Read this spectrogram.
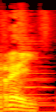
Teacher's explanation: la y al final de la sílaba suena como vocal la consideraremos como vocal por lo tanto si forma diptongo en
